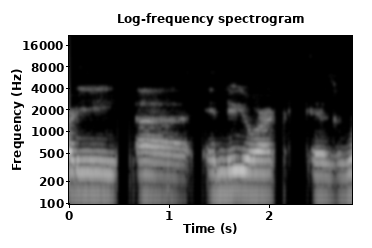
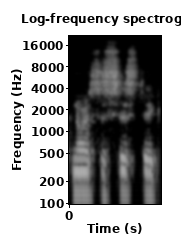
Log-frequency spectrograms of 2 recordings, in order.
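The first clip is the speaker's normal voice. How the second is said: usual speaking voice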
